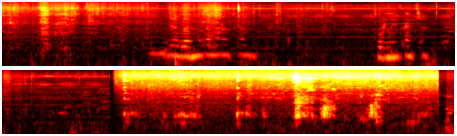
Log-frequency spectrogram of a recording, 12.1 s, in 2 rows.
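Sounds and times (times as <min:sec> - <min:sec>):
chicken sizzling in oil: 0:07.6 - 0:11.9
spatula scraping a pan: 0:07.6 - 0:11.9.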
